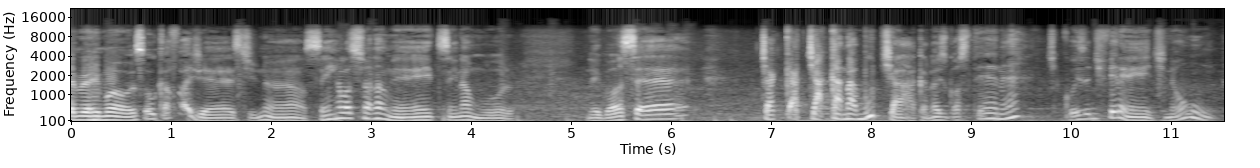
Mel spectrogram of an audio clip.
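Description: A man in his thirties with a Brazilian Portuguese accent, telling a bawdy personal anecdote in a joking, casual way. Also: medium pitch. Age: 30s. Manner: bawdy, joking, lively storytelling. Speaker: storyteller.

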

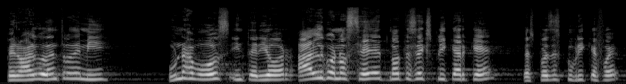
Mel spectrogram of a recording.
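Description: A man preaching, his voice pitched strikingly high for a man. He tells a story in a casual, conversational way, speaking straight to his listeners. The sound rings out with the long reverb of a large hall. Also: steady tone, normal speed. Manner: conversational, addresses listeners directly. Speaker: pastor. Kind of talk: sermon storytelling.

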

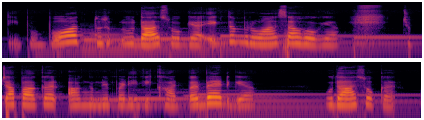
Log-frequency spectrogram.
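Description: A woman narrating a children's story in a lively, expressive way with chatty asides to the listener. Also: fairly high pitch, unhurried. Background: background music.

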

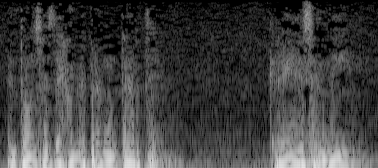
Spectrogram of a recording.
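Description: A man voicing a solemn heavenly voice that speaks slowly, deep and measured. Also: flat delivery, mellow, reverberant, long reverb tail, highs cut off.

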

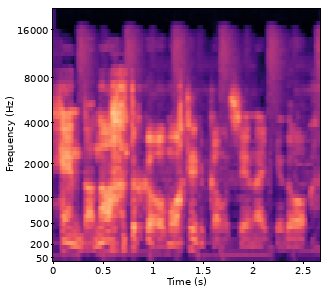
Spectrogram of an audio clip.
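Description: A man with a very low voice talks through language teaching in a relaxed online audio chat. He explains things patiently and step by step. Soft music sits faintly in the background. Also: fairly quick, dull audio.

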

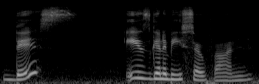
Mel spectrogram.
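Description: A woman's voice: fairly high pitch, expressive, slow, no room sound. A female actor playing a cool, sardonic, menacing girl in a horror audio drama.

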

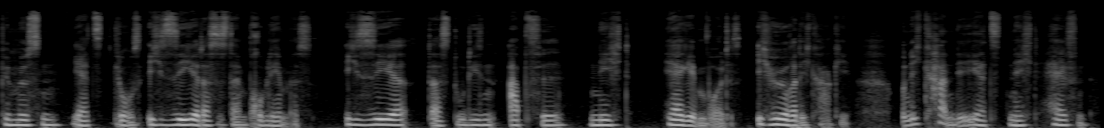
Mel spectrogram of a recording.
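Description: A man voicing a hurried but patient father who explains things loudly and firmly. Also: fairly high pitch, vocal fry, breathy edge, dry recording. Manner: loud, insistent, calm explaining under time pressure.

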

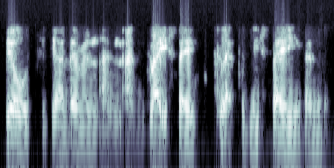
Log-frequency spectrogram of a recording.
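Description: A man's voice: deep voice, flat delivery, fast, dry recording, narrow, tinny audio. A young man chatting as a guest on a podcast, reflective and hesitant, often repeating words as he thinks. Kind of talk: casual podcast conversation.

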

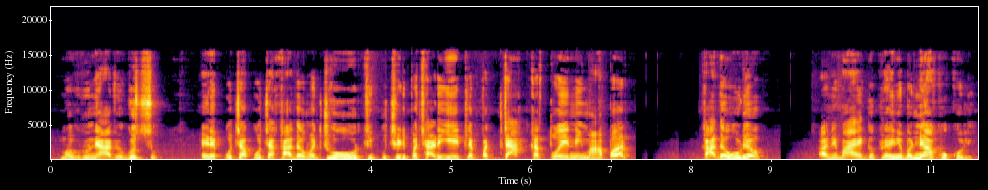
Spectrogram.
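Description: A woman narrating a children's story in a lively, expressive way. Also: on the low side.

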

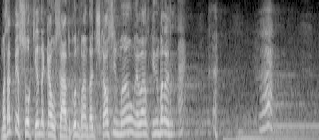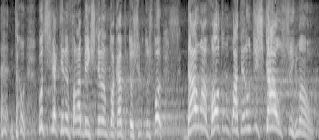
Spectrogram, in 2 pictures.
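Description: A middle-aged Rio de Janeiro preacher with a high, lifted voice, delivering a fervent sermon. He calls his listeners brother and drops to near-whispers before rising to loud outbursts. His words ring out with a long church-hall reverb and faint music underneath. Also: quick pace, husky. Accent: Rio de Janeiro Portuguese.

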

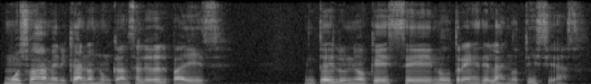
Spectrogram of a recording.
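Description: A man's voice: mid-range voice, normal speed, dark tone. A middle-aged man with a Venezuelan accent, hosting a podcast in a reflective, rambling conversational way. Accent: Venezuelan Spanish. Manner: reflective, rambling, frequent "¿entiendes?". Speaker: podcast host. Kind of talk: casual conversation.

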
